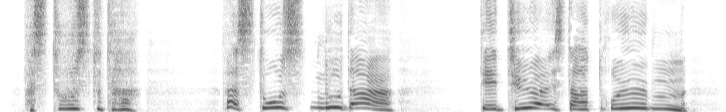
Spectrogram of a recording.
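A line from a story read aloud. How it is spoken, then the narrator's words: Shouted. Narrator (German): schrie Malfoy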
